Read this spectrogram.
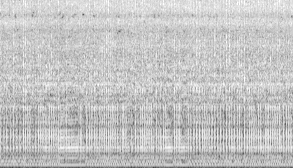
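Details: Toro/Craftsman single-stage two-stroke snowblower with electric start, running on fresh mixed gas after priming; fast crisp buzz at even speed without stumbling or surging; all it needed was gas.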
